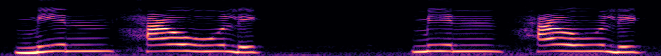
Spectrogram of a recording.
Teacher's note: Maka nun sukunnya dibaca jelas. Jangan samar-samar. Huruf ha-nya juga harus dibaca jelas, jangan didengungkan ya.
